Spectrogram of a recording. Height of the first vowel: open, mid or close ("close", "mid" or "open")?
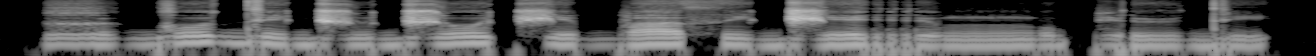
mid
